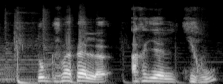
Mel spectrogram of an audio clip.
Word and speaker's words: Kyrou: Donc, je m'appelle Ariel Kirou, ça s'écrit K-Y-R-O-U, comme ça se prononce pas.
